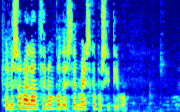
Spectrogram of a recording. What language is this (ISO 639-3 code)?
glg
